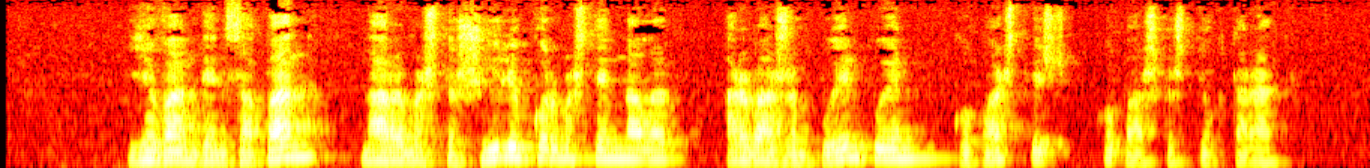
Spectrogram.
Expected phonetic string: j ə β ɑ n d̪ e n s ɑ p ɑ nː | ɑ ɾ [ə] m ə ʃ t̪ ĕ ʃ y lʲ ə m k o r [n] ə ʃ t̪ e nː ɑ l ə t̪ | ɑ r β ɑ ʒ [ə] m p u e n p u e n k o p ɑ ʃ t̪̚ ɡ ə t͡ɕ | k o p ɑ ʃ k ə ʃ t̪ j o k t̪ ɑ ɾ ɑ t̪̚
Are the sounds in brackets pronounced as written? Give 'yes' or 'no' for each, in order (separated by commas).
yes, no, yes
